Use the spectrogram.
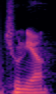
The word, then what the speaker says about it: Shunya: So moving on from that, you started the Mission Shunya podcast recently. Did I pronounce that right? Yes, Mission Shunya.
